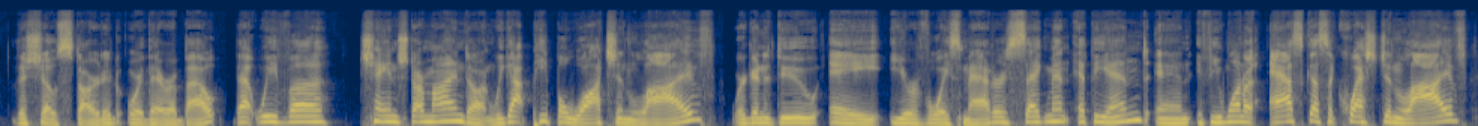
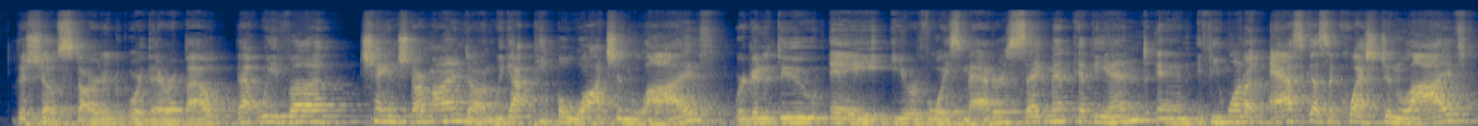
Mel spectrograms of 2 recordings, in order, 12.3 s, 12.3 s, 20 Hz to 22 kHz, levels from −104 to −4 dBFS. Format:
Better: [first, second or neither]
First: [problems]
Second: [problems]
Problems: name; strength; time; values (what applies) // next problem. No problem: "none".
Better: first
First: none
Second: room echo; slight; dies away in 0.5 s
